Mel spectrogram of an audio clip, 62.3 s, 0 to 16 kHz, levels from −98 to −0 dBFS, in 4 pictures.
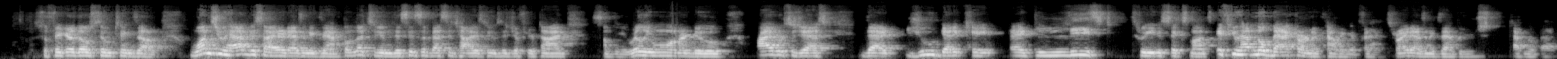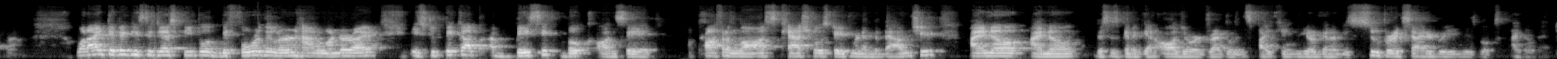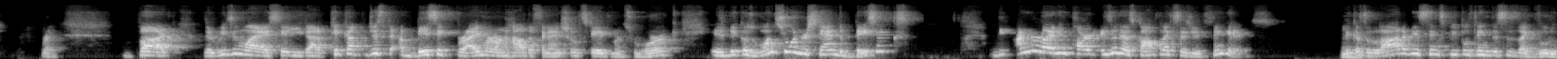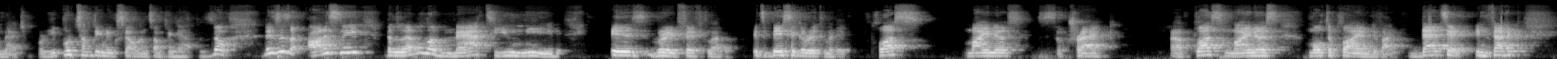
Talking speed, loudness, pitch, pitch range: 200 wpm, -20 LUFS, 155 Hz, 130-190 Hz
